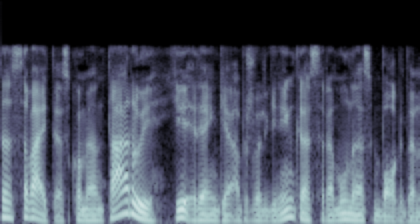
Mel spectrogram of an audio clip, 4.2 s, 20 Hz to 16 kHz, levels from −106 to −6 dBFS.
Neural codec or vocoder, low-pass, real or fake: codec, 16 kHz, 8 kbps, FunCodec, trained on LibriTTS, 25 frames a second; 7.2 kHz; fake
